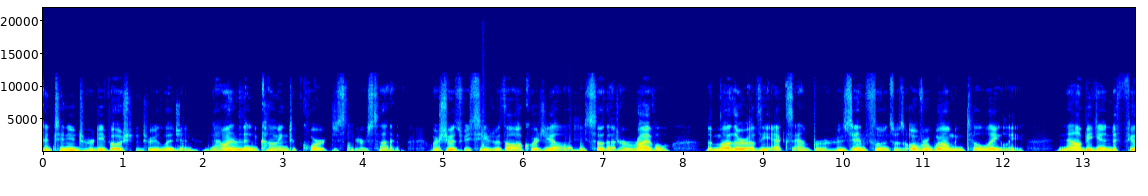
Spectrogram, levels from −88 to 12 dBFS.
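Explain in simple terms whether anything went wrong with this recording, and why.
From 1.05 to 6.94 s the speech turns choppy and robotic, with dozens of tiny dropouts up to 68 ms long. This is repeated packet loss: data kept going missing on the call, and each hole was patched by stretching the previous sound.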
